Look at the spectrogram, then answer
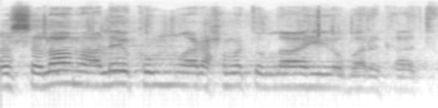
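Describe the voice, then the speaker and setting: Moderate pace over noticeable background noise. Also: man. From Niger. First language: French. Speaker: visiting foreign politician. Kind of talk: formal address. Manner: halting.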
